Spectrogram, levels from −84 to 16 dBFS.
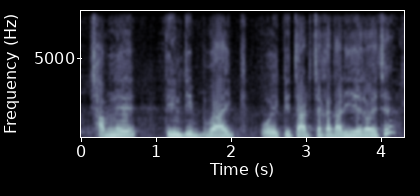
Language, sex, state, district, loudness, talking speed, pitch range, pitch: Bengali, male, West Bengal, Cooch Behar, -11 LUFS, 140 wpm, 185-210 Hz, 195 Hz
